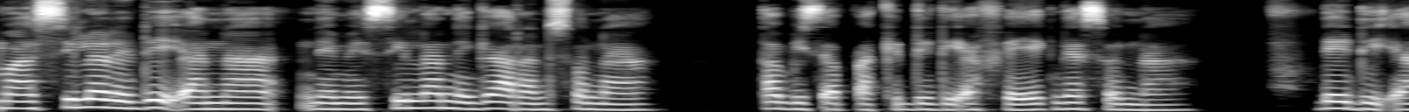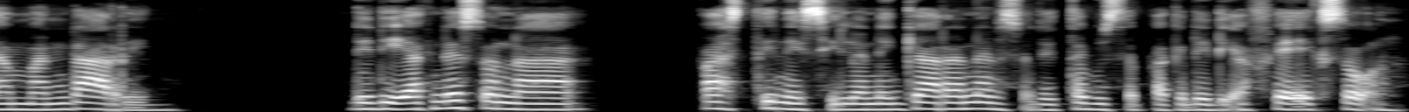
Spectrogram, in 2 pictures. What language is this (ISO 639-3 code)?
twu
